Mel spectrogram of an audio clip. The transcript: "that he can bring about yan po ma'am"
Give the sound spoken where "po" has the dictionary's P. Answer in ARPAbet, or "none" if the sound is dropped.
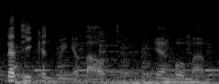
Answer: F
